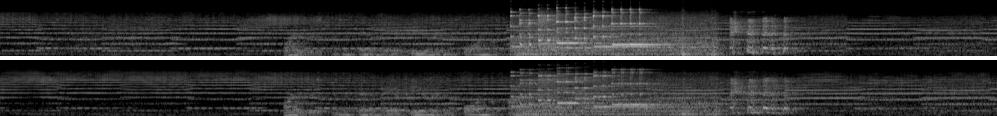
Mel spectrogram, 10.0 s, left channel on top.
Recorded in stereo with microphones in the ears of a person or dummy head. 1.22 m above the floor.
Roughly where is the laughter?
Left.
